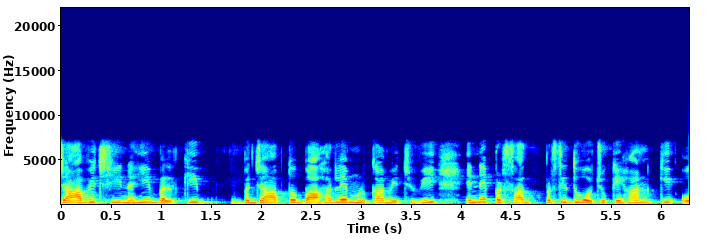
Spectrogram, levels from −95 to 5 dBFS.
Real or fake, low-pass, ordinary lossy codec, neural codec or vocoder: real; 7.2 kHz; none; none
